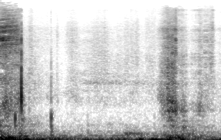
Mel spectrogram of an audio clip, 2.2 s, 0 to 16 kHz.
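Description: Recessed metal ashtray in a 1935 Ford's rear side trim panel being worked open by hand: soft rubbing of the metal cup, with a short scrape near the end.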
